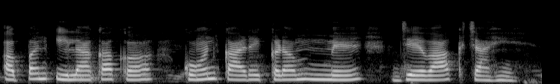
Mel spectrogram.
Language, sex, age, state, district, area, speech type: Maithili, female, 30-45, Bihar, Sitamarhi, urban, read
